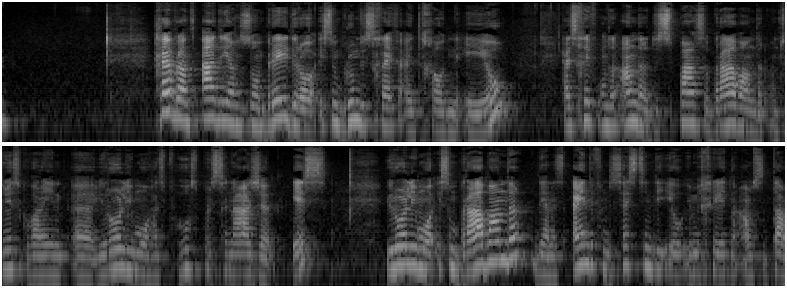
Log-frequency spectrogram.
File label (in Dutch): Fragment Marokkaans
